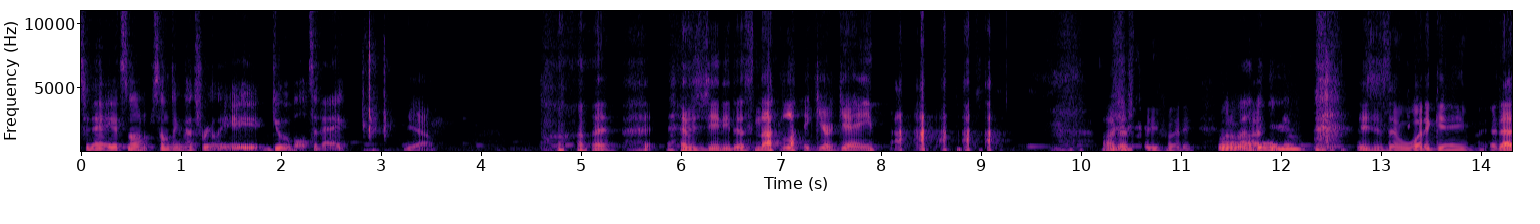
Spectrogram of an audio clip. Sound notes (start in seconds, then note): 4.2 laughs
